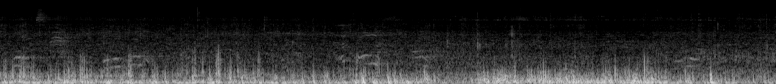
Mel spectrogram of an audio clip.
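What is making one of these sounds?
People chatter faintly in the distance outdoors.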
